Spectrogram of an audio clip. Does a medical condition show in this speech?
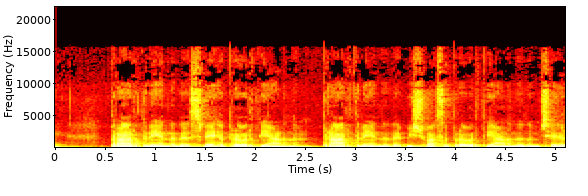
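No.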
